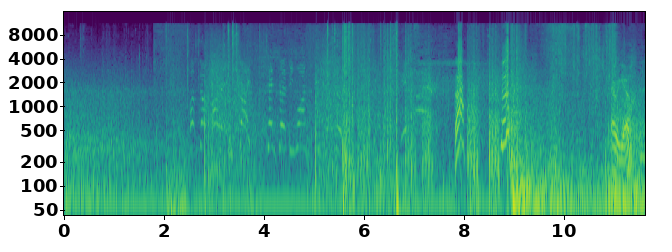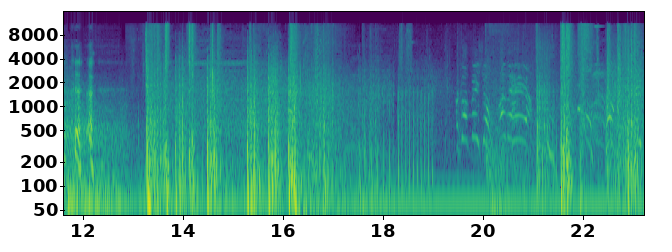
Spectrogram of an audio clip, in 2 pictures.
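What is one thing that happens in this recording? Guns fire in sharp, rapid bursts.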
